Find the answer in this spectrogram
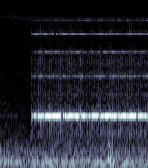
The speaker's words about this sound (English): Telephone's ringing. Let's see who it is.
